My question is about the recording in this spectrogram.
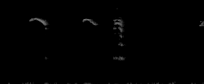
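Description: Marker squeaking on a glass lightboard while writing: a few short, high-pitched squeaks, each a fraction of a second long.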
